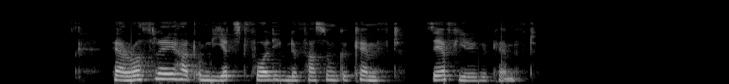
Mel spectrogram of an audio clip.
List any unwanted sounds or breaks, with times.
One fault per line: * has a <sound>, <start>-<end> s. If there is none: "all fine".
all fine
